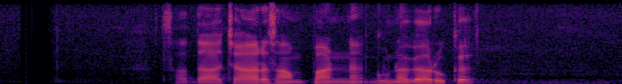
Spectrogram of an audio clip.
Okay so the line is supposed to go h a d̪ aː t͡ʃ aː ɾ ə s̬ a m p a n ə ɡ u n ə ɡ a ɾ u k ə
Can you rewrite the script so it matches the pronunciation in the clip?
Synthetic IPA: s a d̪ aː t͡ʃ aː ɾ ə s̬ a m p a nː ə ɡ u n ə ɡ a ɾ u k ə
